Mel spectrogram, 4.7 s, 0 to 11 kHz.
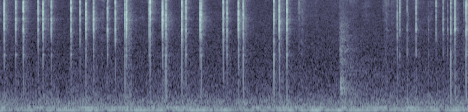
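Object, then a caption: Small plastic lighter. Long nails tap and scratch the body of a small yellow plastic Bic lighter with a metal top, hollow with fuel inside. About 25 quick, bright clicks sound in uneven bursts, with a soft scratching stretch in the middle and a faint low hum underneath.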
